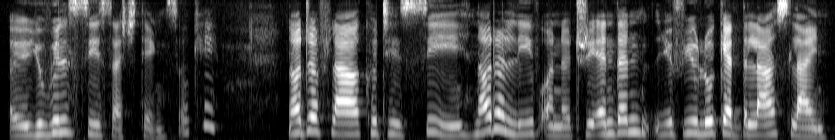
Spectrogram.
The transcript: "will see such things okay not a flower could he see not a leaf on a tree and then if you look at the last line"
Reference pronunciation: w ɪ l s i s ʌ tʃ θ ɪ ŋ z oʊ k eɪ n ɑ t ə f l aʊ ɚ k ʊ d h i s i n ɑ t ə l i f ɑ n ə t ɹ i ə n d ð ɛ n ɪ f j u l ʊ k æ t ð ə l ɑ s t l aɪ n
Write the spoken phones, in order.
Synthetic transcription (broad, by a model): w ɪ l s i s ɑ tʃ t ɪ ŋ s oʊ k eɪ n ɑ t ə f l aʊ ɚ k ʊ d h i s i n ɑ t ə l i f ɑ n ə t ɹ i ə n d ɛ n ɪ f j u l ʊ k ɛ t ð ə l ɑ s t l aɪ n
